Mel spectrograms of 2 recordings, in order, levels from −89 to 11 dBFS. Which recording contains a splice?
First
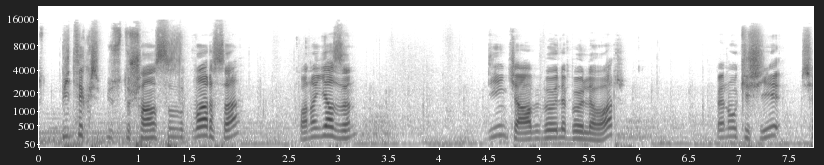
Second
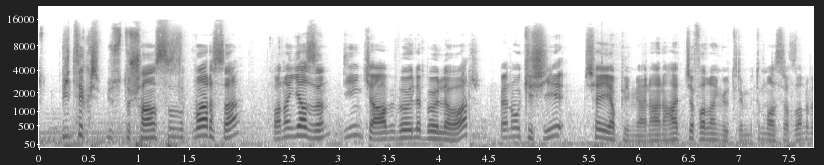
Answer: second; 3 cuts; at 2.2 s, 3.1 s, 4.5 s

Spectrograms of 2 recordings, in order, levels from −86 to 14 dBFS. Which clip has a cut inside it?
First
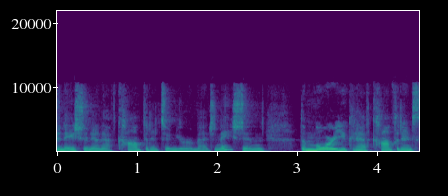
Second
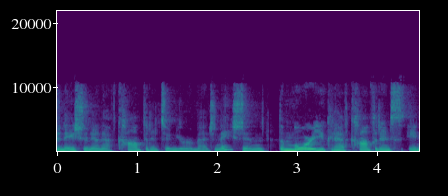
second; 1 cut; at 2.7 s

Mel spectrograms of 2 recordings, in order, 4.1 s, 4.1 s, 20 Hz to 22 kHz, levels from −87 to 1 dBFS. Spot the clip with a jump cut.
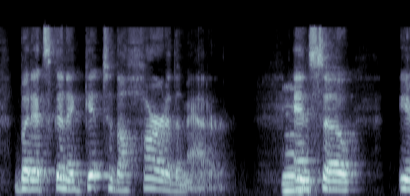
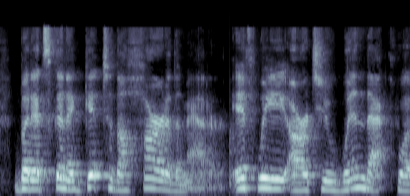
second; 1 cut; at 2.3 s

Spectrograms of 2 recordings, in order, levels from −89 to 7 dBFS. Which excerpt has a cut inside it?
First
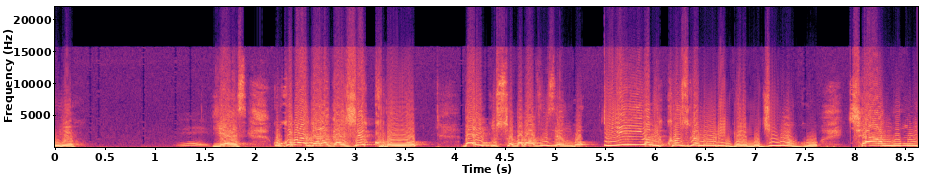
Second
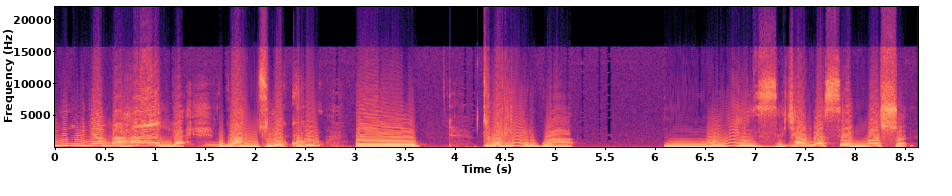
second; 1 cut; at 1.4 s

